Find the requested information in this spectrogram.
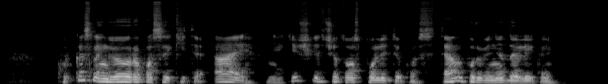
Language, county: Lithuanian, Kaunas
